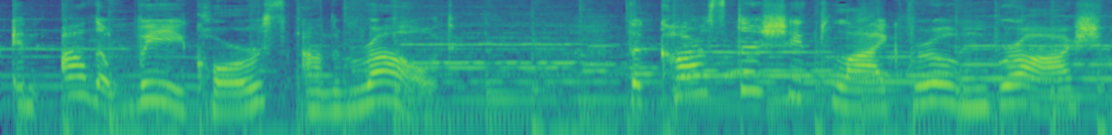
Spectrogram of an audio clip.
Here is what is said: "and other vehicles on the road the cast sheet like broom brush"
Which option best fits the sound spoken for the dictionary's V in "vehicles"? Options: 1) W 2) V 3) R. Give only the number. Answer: 1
